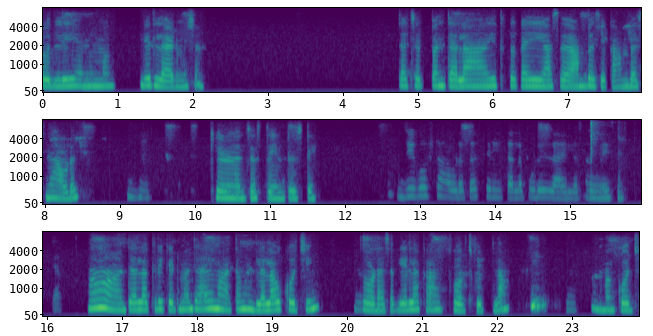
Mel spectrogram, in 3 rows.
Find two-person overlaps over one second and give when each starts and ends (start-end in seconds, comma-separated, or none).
none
